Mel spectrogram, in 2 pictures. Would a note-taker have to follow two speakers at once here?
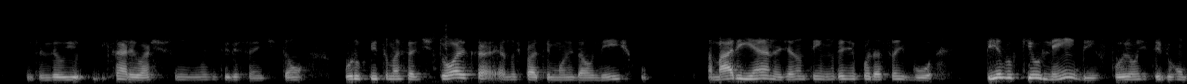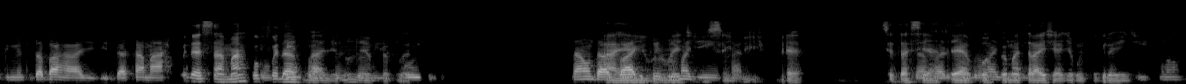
Yes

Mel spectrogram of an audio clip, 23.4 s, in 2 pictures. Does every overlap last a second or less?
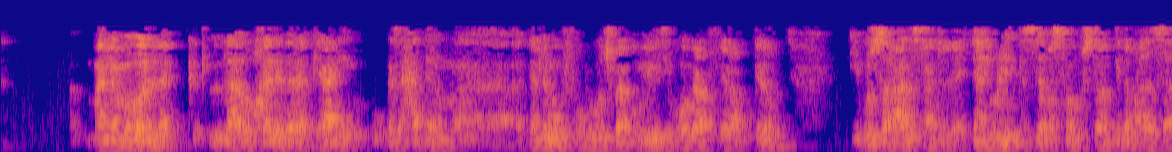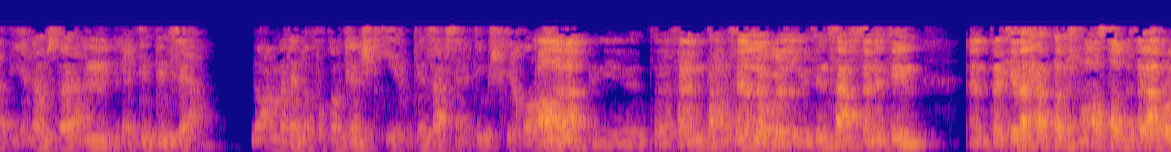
Yes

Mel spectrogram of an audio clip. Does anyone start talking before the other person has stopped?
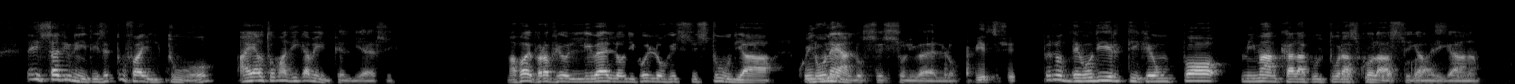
Yes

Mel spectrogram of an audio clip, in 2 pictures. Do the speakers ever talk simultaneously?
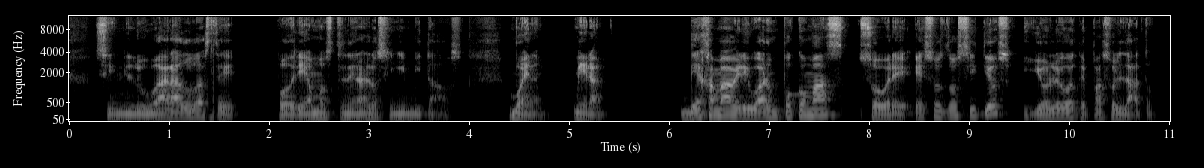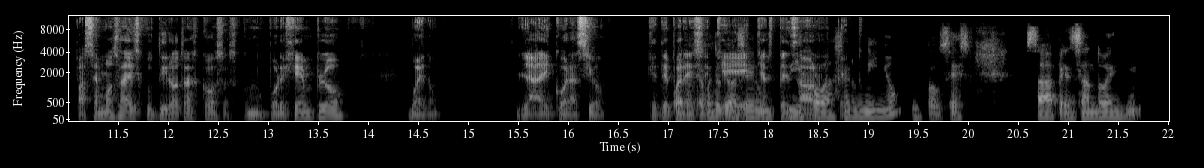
Yes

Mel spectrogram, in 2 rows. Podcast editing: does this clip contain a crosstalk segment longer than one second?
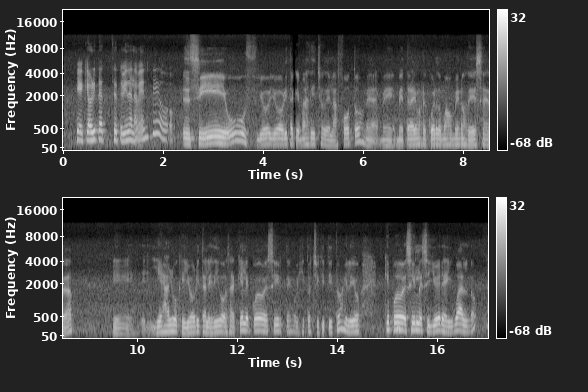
No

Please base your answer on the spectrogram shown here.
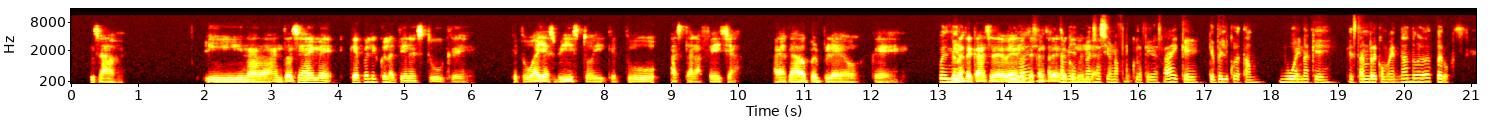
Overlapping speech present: Yes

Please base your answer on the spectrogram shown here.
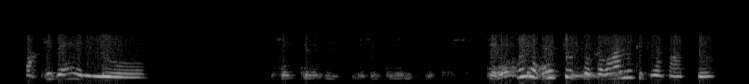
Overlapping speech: Yes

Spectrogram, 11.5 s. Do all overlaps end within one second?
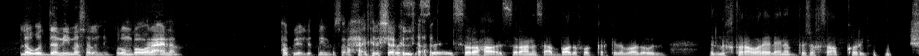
Yes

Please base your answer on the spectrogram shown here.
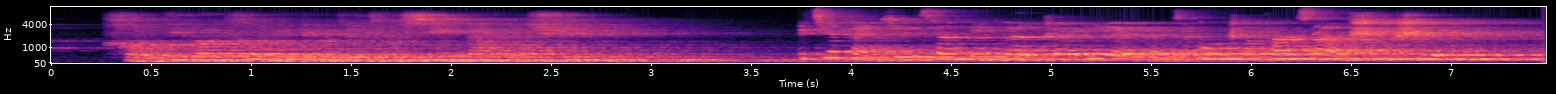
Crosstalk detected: No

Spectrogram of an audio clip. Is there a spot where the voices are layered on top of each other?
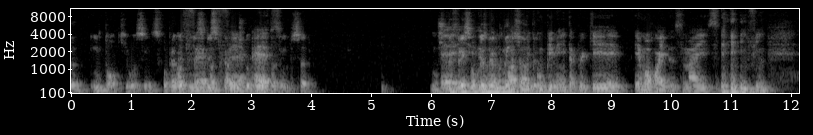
Yes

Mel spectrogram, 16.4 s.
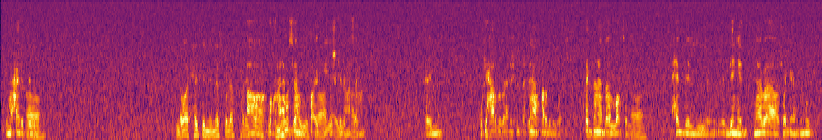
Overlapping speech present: Yes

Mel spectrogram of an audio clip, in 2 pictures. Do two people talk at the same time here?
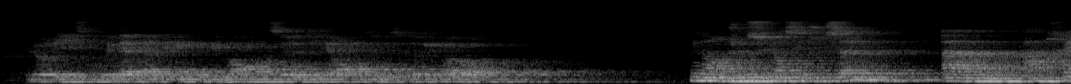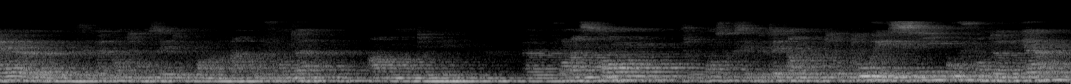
No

